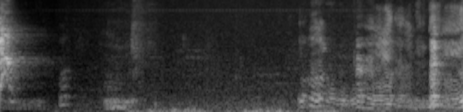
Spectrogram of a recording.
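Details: A Havanese dog makes odd, strained growling whines in short bursts that swell louder toward the end, wanting another dog's bone.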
